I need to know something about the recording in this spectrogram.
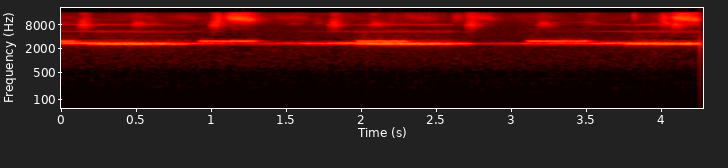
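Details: Crickets in grass on a warm summer night, Bulgaria, recorded in surround sound: sustained piercing trill with short higher-pitched phrases at roughly one-second intervals and faint high chirps.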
